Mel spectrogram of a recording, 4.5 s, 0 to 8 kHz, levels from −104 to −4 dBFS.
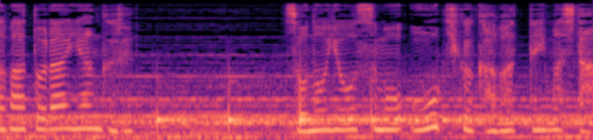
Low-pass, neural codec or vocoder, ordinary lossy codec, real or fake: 7.2 kHz; none; none; real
